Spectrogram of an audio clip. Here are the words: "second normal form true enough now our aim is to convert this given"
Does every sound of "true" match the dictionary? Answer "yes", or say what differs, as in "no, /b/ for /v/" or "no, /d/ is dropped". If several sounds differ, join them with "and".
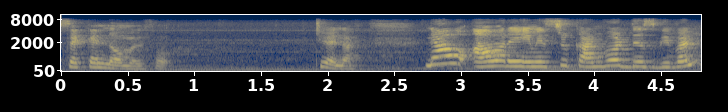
no, /ɹ/ is dropped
